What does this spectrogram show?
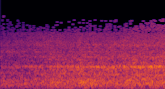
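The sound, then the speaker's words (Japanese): Dense, steady rumble of a train moving through a station, heard while waiting to change trains, loud, growing slightly louder over a brief stretch with no voices. “現在電車の乗り換え待ちで駅にいるわけですけれども”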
